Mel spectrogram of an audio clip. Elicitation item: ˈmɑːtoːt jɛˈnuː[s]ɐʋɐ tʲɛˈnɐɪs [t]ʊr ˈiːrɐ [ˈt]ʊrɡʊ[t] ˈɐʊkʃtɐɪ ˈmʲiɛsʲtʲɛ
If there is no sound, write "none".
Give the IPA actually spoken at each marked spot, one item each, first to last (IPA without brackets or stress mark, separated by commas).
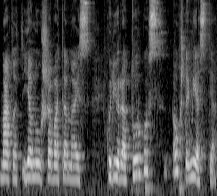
ʃ, k, t, s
